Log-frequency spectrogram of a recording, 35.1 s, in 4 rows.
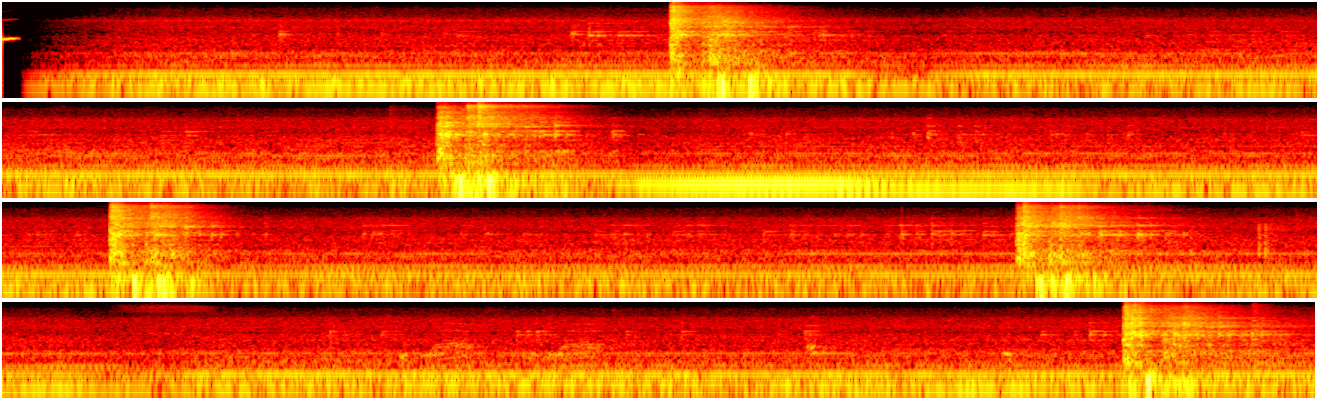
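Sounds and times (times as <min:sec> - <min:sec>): low hum: 0:00.0 - 0:35.0
barbell clanging against steel rack: 0:11.6 - 0:13.0, 0:18.2 - 0:26.0.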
